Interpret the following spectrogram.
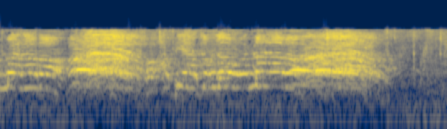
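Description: Crowd of rally supporters shouting and cheering together, many voices at once, loud and swelling in waves, then dying down just before the end.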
